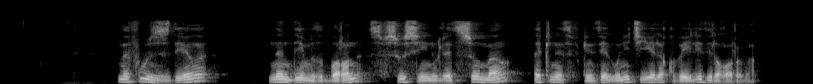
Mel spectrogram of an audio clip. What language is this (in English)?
Kabyle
